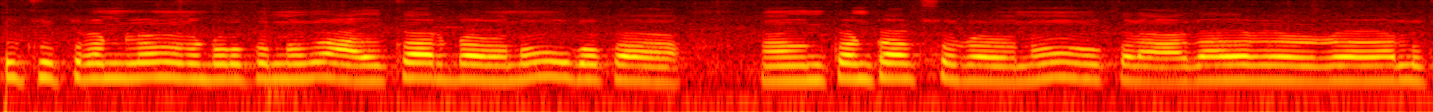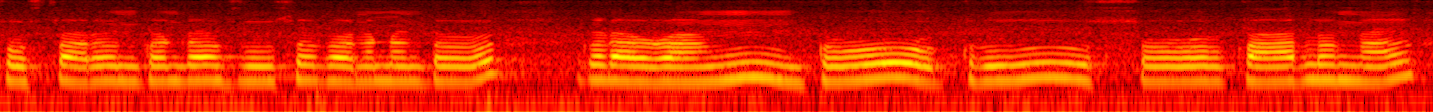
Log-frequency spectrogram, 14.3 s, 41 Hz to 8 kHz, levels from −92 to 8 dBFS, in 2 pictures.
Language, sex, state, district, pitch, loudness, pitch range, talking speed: Telugu, female, Telangana, Nalgonda, 185 Hz, -27 LUFS, 180-205 Hz, 115 wpm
